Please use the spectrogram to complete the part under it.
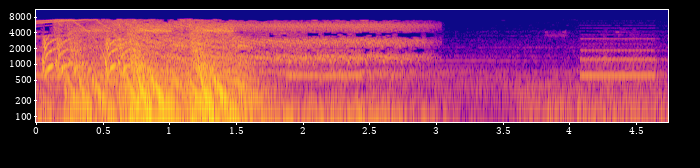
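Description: Spaceship weapons fire in a science fiction audio drama: a loud burst of overlapping, downward-sweeping laser zaps, then a sustained high electronic whine that cuts off abruptly, followed by a quieter humming tone.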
